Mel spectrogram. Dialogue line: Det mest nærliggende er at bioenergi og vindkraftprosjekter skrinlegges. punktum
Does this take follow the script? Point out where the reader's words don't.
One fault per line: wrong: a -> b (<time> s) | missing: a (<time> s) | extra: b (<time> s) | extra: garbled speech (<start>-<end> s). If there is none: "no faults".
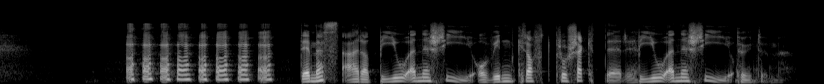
missing: nærliggende (3.4 s)
wrong: skrinlegges -> bioenergi (6.4 s)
